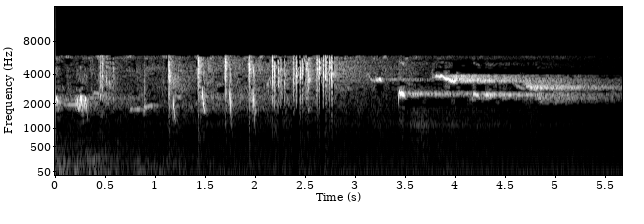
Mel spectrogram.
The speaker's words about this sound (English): I thought I heard some nightingale. Yeah, what an illusion. I must have been dreaming.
